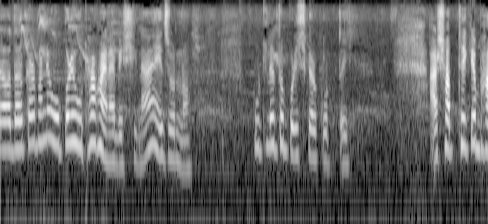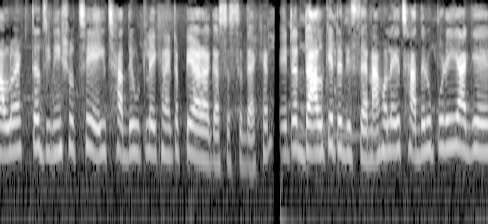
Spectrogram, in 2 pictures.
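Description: With a bright, sharp tone, a woman speaks at a fairly high pitch with ordinary pitch variation. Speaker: lifestyle vlogger. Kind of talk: vlog narration. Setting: outdoors on a rooftop.

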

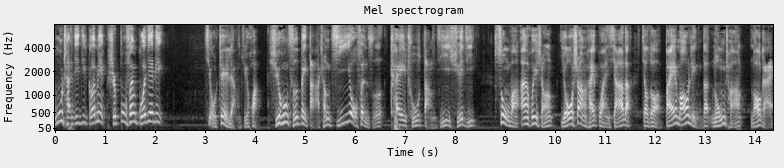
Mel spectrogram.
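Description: A man with a fairly high pitch and vocal fry speaks at a very slow pace. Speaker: YouTube history storyteller. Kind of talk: storytelling narration. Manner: lively, colloquial storyteller style.

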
